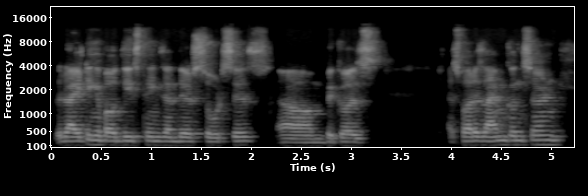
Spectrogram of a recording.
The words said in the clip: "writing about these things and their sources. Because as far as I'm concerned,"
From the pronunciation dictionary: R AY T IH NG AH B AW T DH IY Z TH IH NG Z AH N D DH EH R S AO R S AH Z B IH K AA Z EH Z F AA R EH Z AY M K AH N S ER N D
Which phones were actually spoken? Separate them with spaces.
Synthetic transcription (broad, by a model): R AY T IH NG AH B AW T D IY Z T IH NG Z AH N D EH R S AO R S AH Z B IH K AA Z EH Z F AA R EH Z AY M K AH N S ER N D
